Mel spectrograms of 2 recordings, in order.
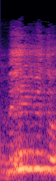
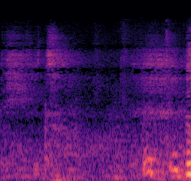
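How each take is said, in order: First: Louder, higher mimicking retort; mock husband loud. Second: Very slow, soft and breathy; drawn-out dismissal. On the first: Wife mocking her husband's catchphrase, loud and higher. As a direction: fling the phrase back mockingly. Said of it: "노이로제예요". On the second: Retold or imitated. Husband brushing off his wife's gossip, slow and soft. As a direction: stretch it out lazily as if yawning. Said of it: "그러면".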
